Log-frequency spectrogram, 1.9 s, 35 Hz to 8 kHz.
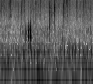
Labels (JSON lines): {"label": "biophony", "recorder": "SoundTrap 500"}
{"label": "biophony, damselfish", "recorder": "SoundTrap 500"}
